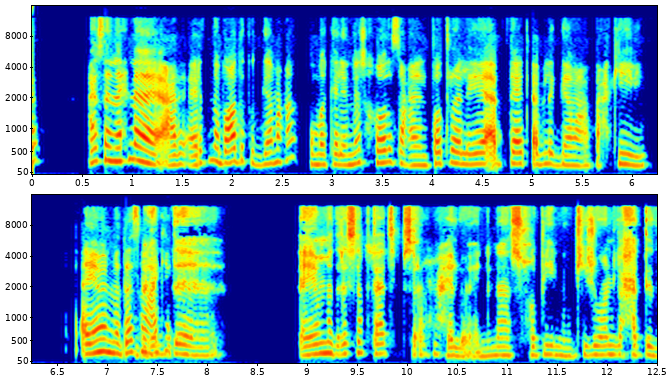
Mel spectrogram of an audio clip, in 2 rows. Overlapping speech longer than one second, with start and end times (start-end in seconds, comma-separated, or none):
none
